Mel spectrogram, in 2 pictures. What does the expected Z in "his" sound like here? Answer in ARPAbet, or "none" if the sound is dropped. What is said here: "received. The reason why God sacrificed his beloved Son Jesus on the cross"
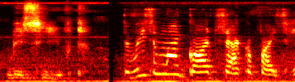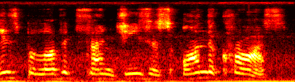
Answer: Z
